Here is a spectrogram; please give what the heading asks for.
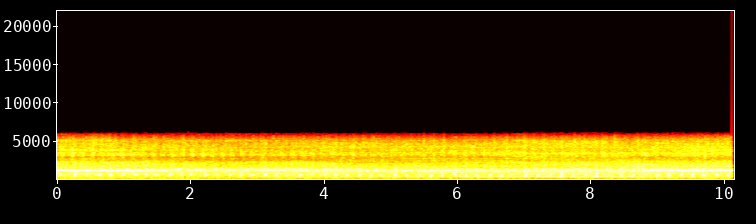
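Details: Toyota Camry 5S-FE engine at idle, timing belt job done Feb 2011: fast uneven chatter over a steady idle from the timing belt/water pump area, started a few days ago. Source not yet identified.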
